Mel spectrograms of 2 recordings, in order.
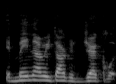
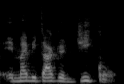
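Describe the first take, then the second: First: Jekyll said with a short e, JECK-ul; common pronunciation. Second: Jekyll said with a long ee, JEE-kul; original pronunciation. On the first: Doubting the name everyone has used, common JECK-ul pronunciation. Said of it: "pronouncing the character's name wrong". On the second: Proposing how the character's name is said, JEE-kul pronunciation. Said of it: "explain why he's called Jekyll". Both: Shown as a demonstration.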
